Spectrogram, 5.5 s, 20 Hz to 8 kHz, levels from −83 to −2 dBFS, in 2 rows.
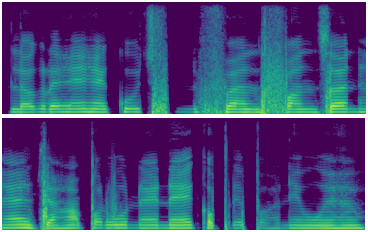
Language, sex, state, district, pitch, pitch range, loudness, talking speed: Hindi, female, Bihar, Muzaffarpur, 200 Hz, 195-210 Hz, -20 LUFS, 155 wpm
